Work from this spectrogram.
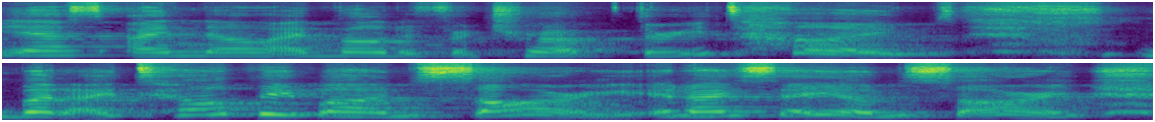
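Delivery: sobbing, boohoo, tearful crying. Retelling what an upset woman said, imitating a woman crying. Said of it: "she was just boohoo crying and she was so upset".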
